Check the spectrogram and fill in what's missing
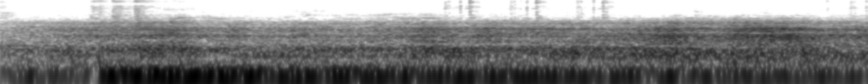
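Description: Jet aircraft of a nine-plane airshow formation roar overhead as a loud, sustained, rumbling engine wash while the group flies a roll together, steady from start to finish with no voices.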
